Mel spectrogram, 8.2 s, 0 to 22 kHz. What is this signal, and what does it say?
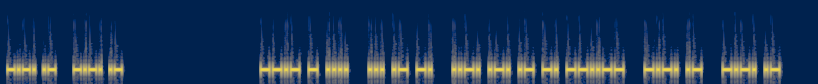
Morse code, heard as a keyed tone, about 49 wpm, 700 Hz. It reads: CA CA QTH SAN FRAN, CA CA
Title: Speed-Racing Common QSO Phrases Encore - 40wpm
